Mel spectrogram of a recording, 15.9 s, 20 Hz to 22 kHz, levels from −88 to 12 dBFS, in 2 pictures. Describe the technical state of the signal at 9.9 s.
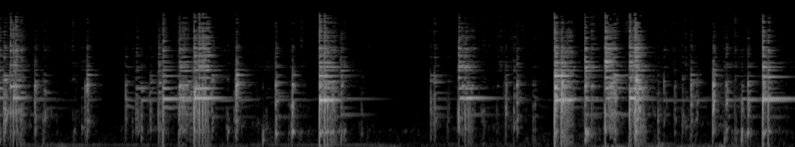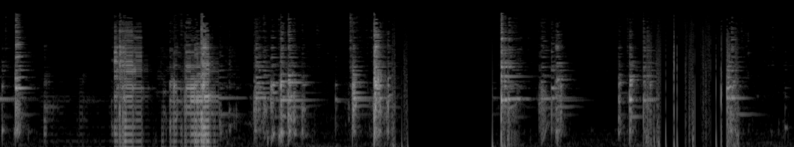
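At 9.9 s the playback is inside a stretch of robotic sound from repeated short buffers, running from 8.34 to 10.14 s. New audio is likely arriving too seldom, so the software keeps replaying a tiny slice of about 5.3 ms while most of the real material is skipped. That fixed loop imposes a steady 188 Hz buzz, turning the everyday sounds into a rigid, metallic drone that only loosely tracks their original shape.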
